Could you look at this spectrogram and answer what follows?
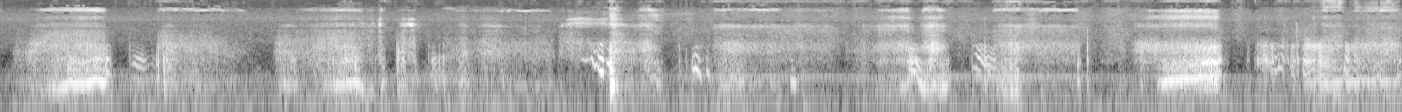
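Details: Wheezing in a dog with a cold and runny nose, heard at night: noisy, whistling, congested breaths about every two seconds; wheezing resolved by the next night and blood tests were normal.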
